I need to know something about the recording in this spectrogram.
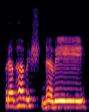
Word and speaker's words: प्रभविष्णवे: विमुच्यते नमस्तस्मै नहीं, विमुच्यते नमस्तस्मै विष्णवे प्रभविष्णवे। विष्णवे प्रभ विष्णवे, प्रभ विष्णवे। फिर से यहाँ पर बताना पड़ रहा है, भ का पूर्ण उच्चारण भगवान जी का भ।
